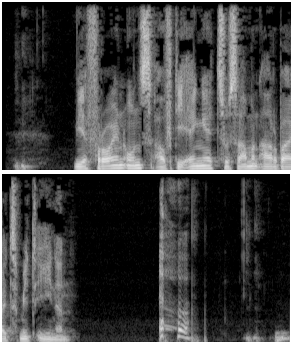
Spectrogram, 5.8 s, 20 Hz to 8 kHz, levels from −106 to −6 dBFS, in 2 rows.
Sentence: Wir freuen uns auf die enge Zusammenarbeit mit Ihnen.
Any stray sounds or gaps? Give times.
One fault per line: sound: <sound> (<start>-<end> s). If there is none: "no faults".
sound: cough (4.4-4.9 s)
